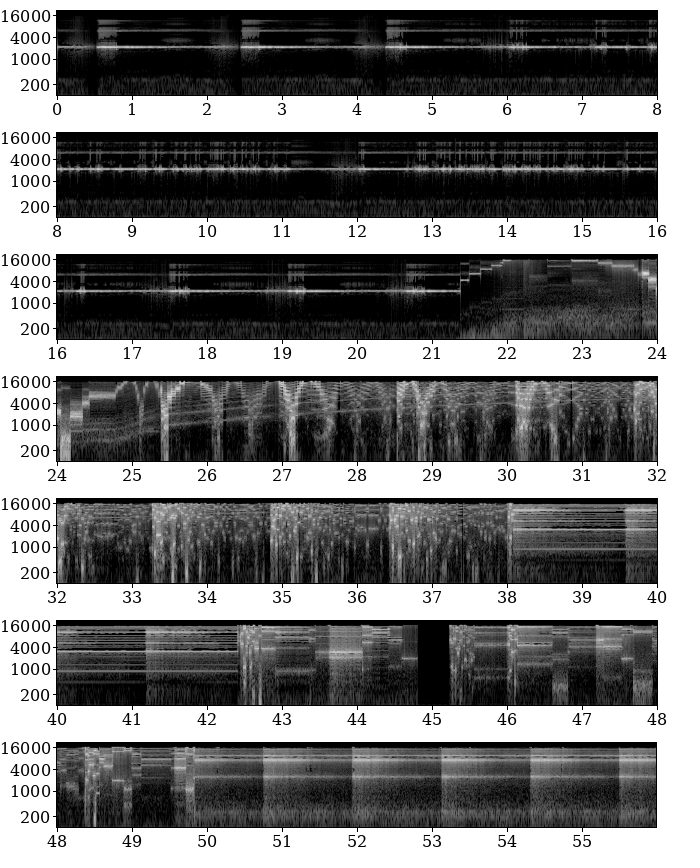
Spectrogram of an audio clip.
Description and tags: Custom programmed granular synthesis sampling instrument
